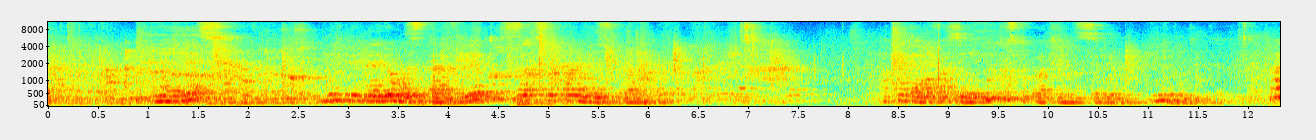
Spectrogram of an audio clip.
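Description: A woman speaks into a microphone, heard through loudspeakers in an echoing hall.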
